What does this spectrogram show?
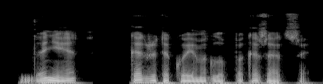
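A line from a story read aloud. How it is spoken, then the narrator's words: Uncertain drawl. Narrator (Russian): неуверенно тянет он, как бы стараясь договориться с самим собой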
